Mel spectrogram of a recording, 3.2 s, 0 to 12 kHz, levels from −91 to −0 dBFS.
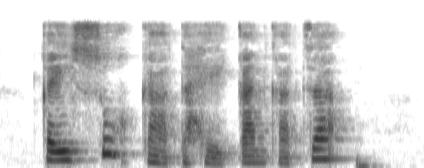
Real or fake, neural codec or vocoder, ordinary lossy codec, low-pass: real; none; Opus, 64 kbps; 7.2 kHz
